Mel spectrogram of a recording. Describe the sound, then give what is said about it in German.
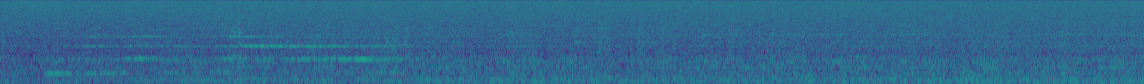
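A tram rattles through a city in November with a steady, even rumbling roar. A few thin squealing tones ring out early on. “Die Straßenbahn mit den großen, schiefen Gesichtern an den Scheiben stößt und stolpert noch immer durch den November. So singt sie ihre quietschende Melodie in die Stadt hinein.”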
